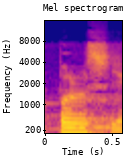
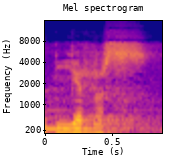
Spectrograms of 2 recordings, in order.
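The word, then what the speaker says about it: Peirce: ketiga Charles Sanders pe itu membacanya PSE ya jangan Pierce ya kayak kalau kalian baca dompet p u r s e purse jadi lebih seperti itu membacanya Oke Eh ini ngaji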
